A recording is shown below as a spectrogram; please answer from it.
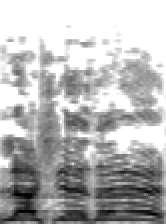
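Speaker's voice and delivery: high, slow, drawn-out catcall yell. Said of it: "they started yelling stuff like".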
